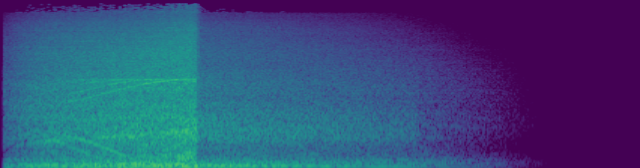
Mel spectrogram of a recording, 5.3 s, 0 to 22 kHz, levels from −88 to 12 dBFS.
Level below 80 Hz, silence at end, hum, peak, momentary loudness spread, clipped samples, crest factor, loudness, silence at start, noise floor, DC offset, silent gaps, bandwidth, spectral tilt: -30 dBFS; 1.8 s; none; -2 dBFS; 22 LU; under 0.1%; 20 dB; -19 LUFS; 0.05 s; -69 dBFS; under 0.1%; none; over 20 kHz; -2.5 dB/octave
